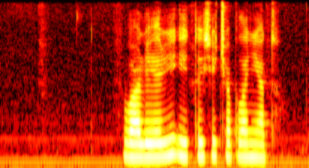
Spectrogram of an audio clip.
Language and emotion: Russian, neutral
